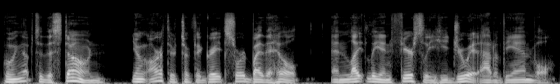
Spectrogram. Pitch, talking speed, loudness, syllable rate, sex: 110 Hz, 270 wpm, -17 LUFS, 6.2 syllables/s, male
